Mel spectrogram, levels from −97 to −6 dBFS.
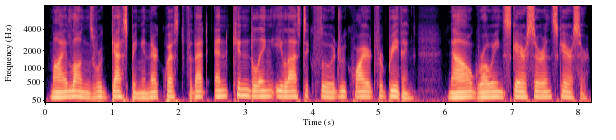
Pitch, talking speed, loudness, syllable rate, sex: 115 Hz, 145 wpm, -20 LUFS, 4.2 syllables/s, male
